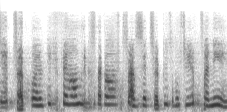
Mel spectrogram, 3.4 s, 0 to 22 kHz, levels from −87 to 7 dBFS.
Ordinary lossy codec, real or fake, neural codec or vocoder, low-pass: none; fake; codec, 44.1 kHz, 0.9 kbps, DAC; 14.4 kHz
